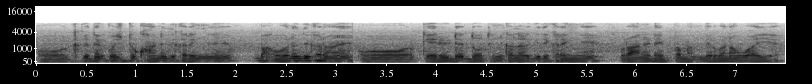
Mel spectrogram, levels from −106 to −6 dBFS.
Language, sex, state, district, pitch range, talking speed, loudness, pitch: Hindi, male, Chhattisgarh, Sukma, 100-110 Hz, 200 wpm, -19 LUFS, 105 Hz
